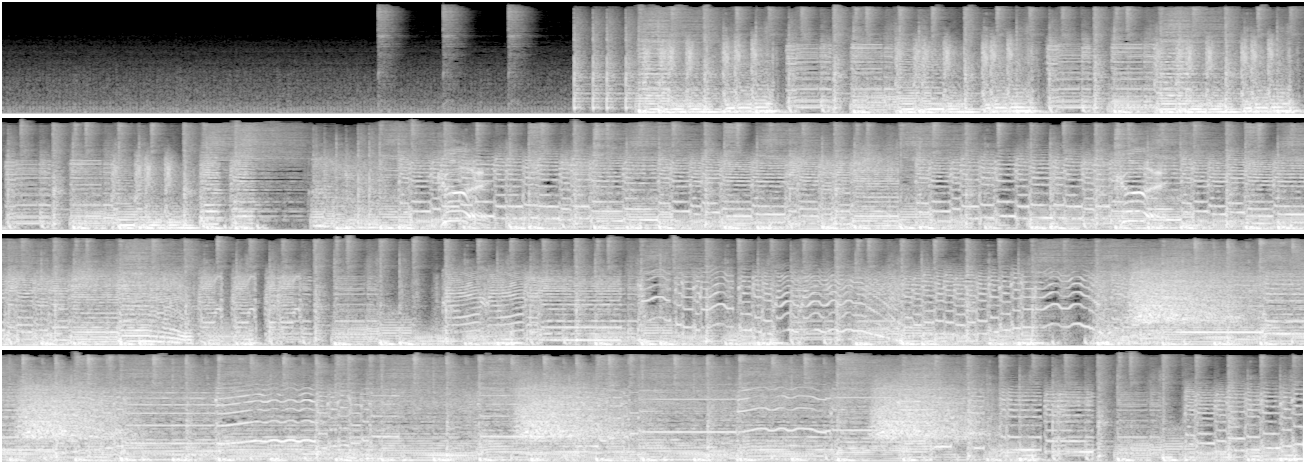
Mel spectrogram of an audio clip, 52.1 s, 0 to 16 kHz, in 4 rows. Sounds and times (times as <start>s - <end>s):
Electric guitar: 6.4s - 52.0s
Speech: 17.3s - 18.0s, 24.1s - 24.9s.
